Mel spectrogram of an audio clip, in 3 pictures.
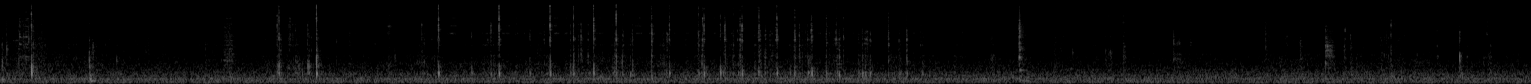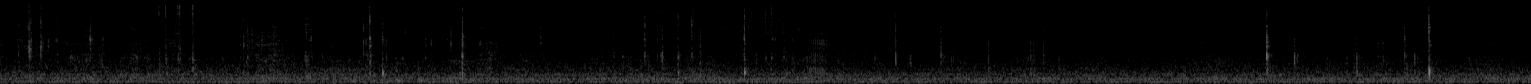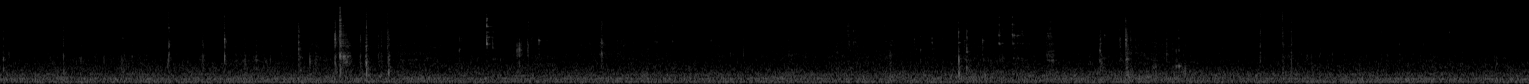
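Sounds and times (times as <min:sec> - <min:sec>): small clicks and light scratching: 0:00.0 - 0:26.0, 0:27.3 - 0:45.9
steady low hum: 0:00.0 - 0:45.9.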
